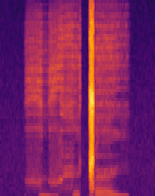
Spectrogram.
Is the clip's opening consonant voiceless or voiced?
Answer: voiceless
